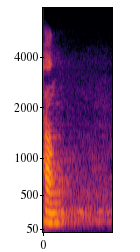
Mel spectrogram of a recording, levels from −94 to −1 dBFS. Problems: none marked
